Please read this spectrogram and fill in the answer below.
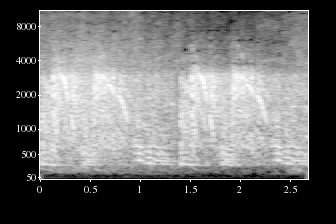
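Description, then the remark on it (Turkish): Loud, rapid bursts of laser gun blasts, each a quick descending electronic zap, fired in a near-continuous volley with a brief break midway, with no talking. “Si silah sesleri. Ustanın topuna lazer sıktım iki carcör.”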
